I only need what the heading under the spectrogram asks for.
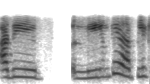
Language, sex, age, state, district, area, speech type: Telugu, female, 18-30, Andhra Pradesh, Alluri Sitarama Raju, rural, conversation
